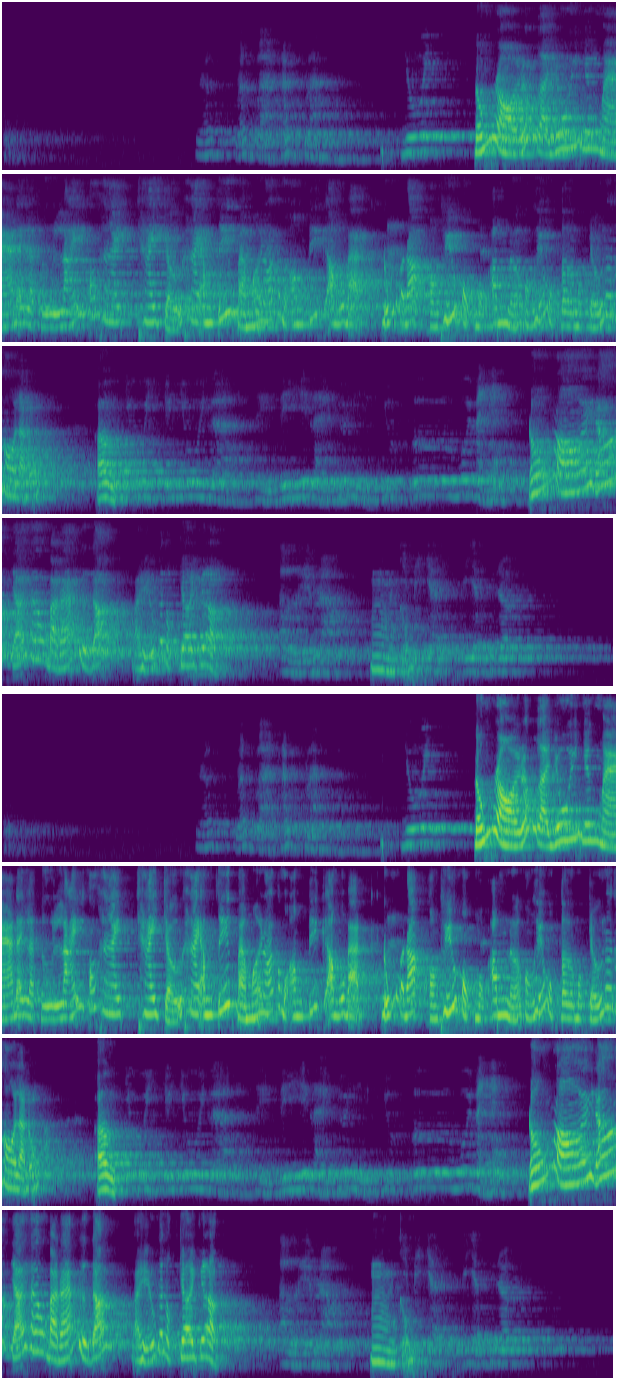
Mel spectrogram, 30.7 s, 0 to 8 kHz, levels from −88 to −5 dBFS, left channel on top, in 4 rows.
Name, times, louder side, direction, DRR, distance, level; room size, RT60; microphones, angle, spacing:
voice 1, 2.4-4.4 5.0-5.4 12.5-13.0 13.6-14.4 15.1-15.7 16.6-21.6 25.3-25.6 26.5-27.3 27.7-29.4, right 1 dB, 10° right, -4 dB, 1.9 m, -46 dB
voice 2, 5.9-15.8 16.5-16.8 21.9-25.7 27.6-28.2, right 6 dB, 65° right, 10 dB, 0.3 m, -26 dB
14.0 x 9.1 x 3.9 m, 2.7 s
head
